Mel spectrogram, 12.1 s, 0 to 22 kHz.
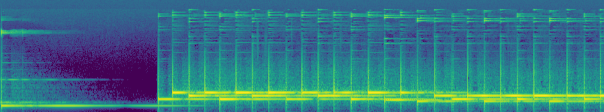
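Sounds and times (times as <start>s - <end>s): lullaby on electric piano: 3.2s - 12.0s.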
